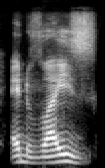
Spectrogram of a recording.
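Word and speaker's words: advise: तो दोनों की प्रोनाउंसिएशन में थोड़ा सा फर्क है. There is this slight difference, hairline difference between the pronunciation of these two words. तो पहले वाले को हम बोलते हैं एडवाइस, सर, एडवाइस, okay. And the second one इज एडवाइज. इसमें जो एस है वो ज की साउंड देता है, ज.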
